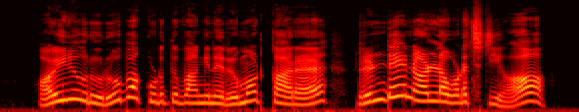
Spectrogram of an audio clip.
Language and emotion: Tamil, angry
